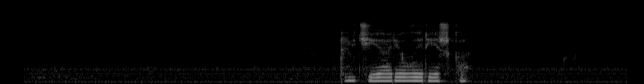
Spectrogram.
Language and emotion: Russian, neutral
